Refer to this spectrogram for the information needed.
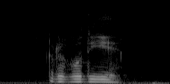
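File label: "riab nisgiee", San Mateo Macuilxochitl Zapotec; tight; apretado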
